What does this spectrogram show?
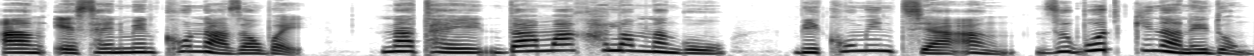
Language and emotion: Bodo, fearful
